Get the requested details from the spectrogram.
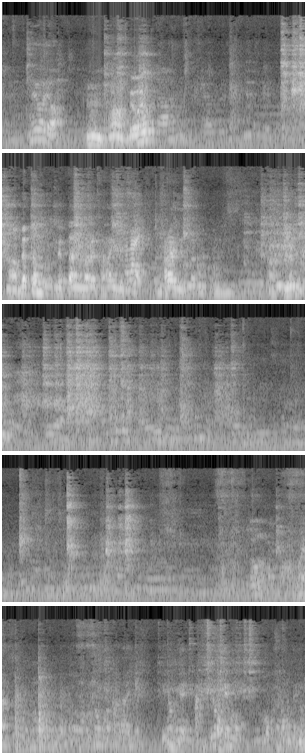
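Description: Chopsticks and dishes clink softly on a table.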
